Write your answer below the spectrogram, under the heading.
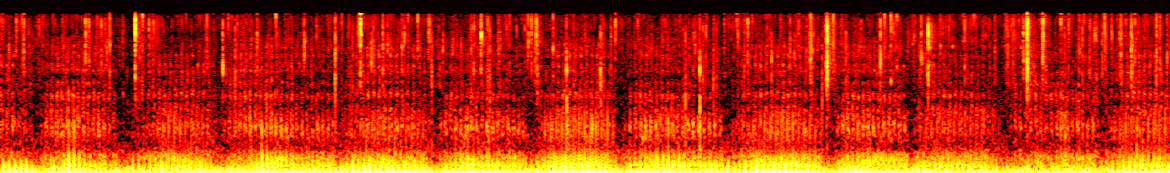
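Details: Cat purr paired with a cozy fireplace for sleep and relaxation, a continuous deep rumble that swells and eases in regular breathing cycles while wood fire crackles and pops throughout.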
